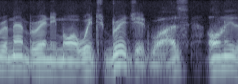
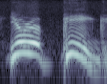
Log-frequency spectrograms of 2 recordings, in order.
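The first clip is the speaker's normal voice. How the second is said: sharp, shrill outburst yelled very high; 6 dB louder than usual. A woman yells at Fillmore, who wants another drink: yelling. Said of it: "she yelled".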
